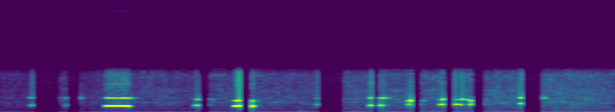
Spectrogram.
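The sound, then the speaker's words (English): A quick sequence of touch-tone keypad beeps as a host PIN is entered on a Blog Talk Radio call-in line, about a dozen short tones at an uneven pace, with one longer tone, over a steady low hum on a phone line. “Please enter your host PIN. When finished, press the pound key.”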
